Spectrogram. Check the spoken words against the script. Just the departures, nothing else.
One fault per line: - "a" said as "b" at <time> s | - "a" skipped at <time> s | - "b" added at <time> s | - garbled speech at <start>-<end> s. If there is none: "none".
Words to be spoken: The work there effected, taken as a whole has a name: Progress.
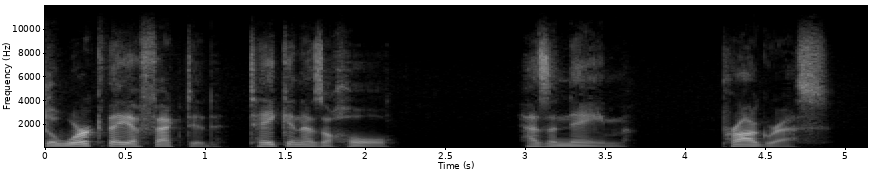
- "there" said as "they" at 0.4 s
